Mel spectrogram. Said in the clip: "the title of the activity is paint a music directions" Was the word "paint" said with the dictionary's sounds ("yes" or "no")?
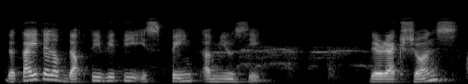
yes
